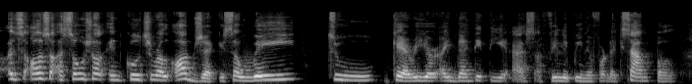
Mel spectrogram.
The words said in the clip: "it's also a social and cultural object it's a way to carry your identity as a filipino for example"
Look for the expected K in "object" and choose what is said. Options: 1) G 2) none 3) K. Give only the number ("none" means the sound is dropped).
3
